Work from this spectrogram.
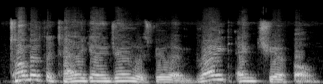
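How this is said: It is narrated in an imitated narrator's voice. It copies another narrator's style. "I was doing an impression of Michelangelo"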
